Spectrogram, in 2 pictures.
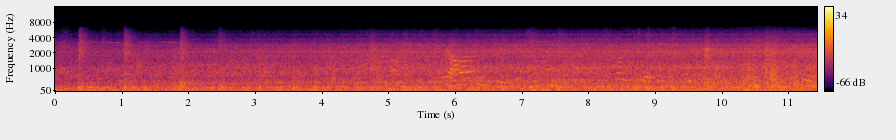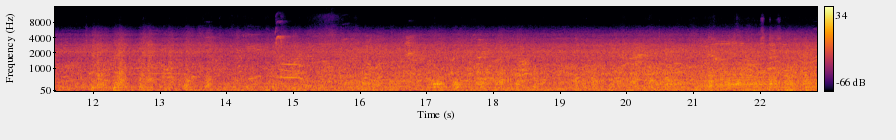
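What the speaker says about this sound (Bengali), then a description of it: "এখন স্টেশন থেকে আমাদের ট্রেনটা ছাড়লো।" A passenger train pulls out of a station with a continuous rumble of wheels and carriages that grows steadily louder as it gathers speed, and faint clicks sound over the noise.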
